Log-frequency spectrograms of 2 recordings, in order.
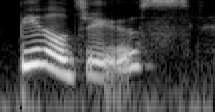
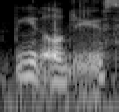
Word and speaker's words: Betelgeuse: out the mass of betelgeuse in terms of solar masses so this is betelgeuse and how we spell it is b e t e l g e u s e not juice okay it's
